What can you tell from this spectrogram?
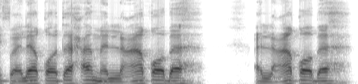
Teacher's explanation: It is not an open ta. So a closed ta, when we stop on it, we turn it into a silent ha.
